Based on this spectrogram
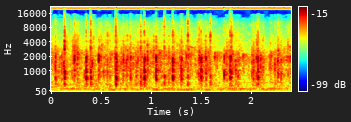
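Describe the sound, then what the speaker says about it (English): Scattered audience clapping at an outdoor ribbon-cutting ceremony for a cemetery burial ground, faint and steady with many hands applauding together for a couple of seconds. "Yeah, you can clap for him."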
